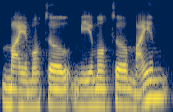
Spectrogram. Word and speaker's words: Miyamoto: Yeah, I mean, like, famously, one of their games, which, we're going to look at later, when Miyamoto, how do you pronounce it?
